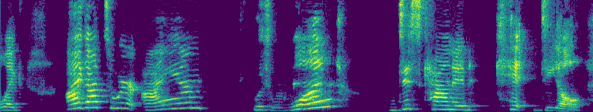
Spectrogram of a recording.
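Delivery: ordinary delivery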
